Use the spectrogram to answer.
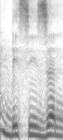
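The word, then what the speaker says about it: decision: Next है डिसीजन, क्या है डिसीजन, यहाँ पर भी जन पढ़ रहे हैं, शन नहीं पढ़ रहे हैं।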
